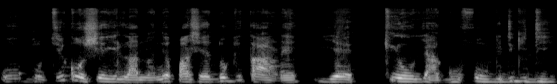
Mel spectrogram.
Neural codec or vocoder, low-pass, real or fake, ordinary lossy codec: codec, 44.1 kHz, 7.8 kbps, Pupu-Codec; 14.4 kHz; fake; none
